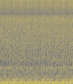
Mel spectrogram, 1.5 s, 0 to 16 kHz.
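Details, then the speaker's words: 2008 Dodge Charger 2.7L V6 at idle with code P0302: deep lumpy idle with a rhythmic stumble from cylinder 2 misfiring; unplugging its ignition coil changes nothing, confirming the cylinder is dead; plug or coil suspected, usually the coil. "So we got a P0302 cylinder 2 misfire. This is cylinder 2 right here."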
